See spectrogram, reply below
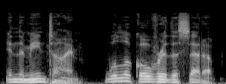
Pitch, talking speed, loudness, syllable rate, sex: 110 Hz, 210 wpm, -16 LUFS, 6.3 syllables/s, male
